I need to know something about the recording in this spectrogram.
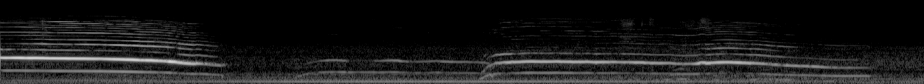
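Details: Cats in an angry fight trade drawn-out yowls: a loud falling wail opens, then a softer pair of overlapping howls, one swooping upward, the voices wavering and sliding down as they fade.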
